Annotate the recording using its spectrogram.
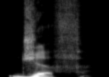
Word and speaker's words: GIF: So in honor of his memory, I am going to pronounce the file format the way he said you were supposed to. GIF.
